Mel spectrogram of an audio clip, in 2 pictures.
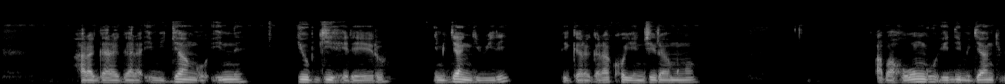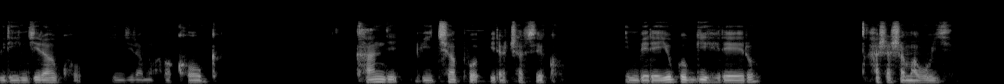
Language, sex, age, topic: Rundi, male, 18-24, education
